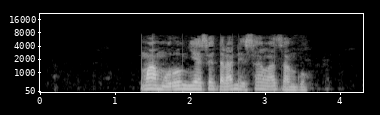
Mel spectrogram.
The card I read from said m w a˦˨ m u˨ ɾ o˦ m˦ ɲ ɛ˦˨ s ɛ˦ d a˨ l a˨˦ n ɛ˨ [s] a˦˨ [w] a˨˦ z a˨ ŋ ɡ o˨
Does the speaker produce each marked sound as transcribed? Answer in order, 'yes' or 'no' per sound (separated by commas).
yes, yes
